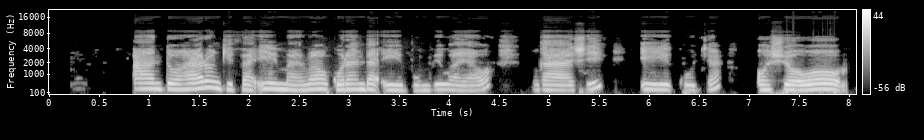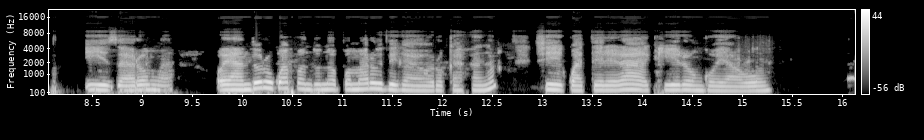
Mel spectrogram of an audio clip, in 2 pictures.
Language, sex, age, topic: Oshiwambo, female, 18-24, finance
